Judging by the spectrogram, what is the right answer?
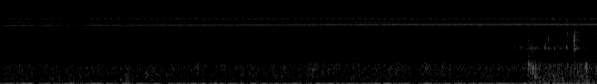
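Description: Faint, steady high-pitched insect chorus over low background noise, with a few short scuffs and knocks near the end.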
